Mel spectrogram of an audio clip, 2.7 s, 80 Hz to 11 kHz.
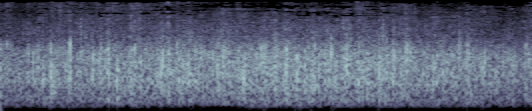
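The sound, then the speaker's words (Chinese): An audience of more than 16,000 in downtown Louisville applauds steadily to welcome the Dalai Lama, a dense, continuous wash of many hands clapping at once, holding an even loudness throughout with no voices standing out. “当天下午2点钟，路易维尔市市长格莱格·菲舍尔在该市中心同16000多位观众热烈欢迎了达赖喇嘛尊者。”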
